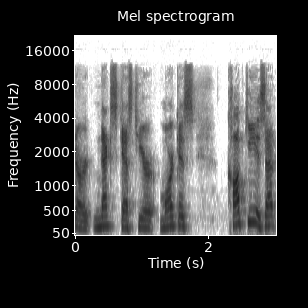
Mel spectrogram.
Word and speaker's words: Cauchi: you pronounce that right cow like milk and key like i i've had every variation that doesn't matter marcus kalki so welcome he's author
